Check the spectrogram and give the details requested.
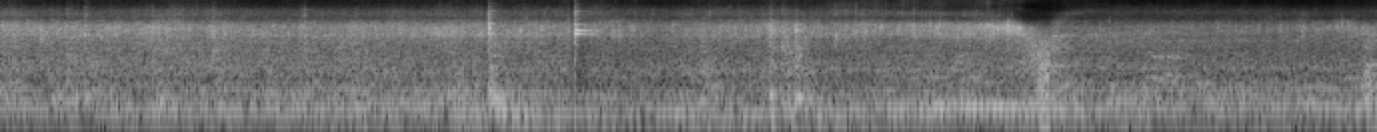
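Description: Chicken pieces with tomatoes sizzling and frying in a steel karahi, stirred with metal tongs that click against the pan a few times.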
